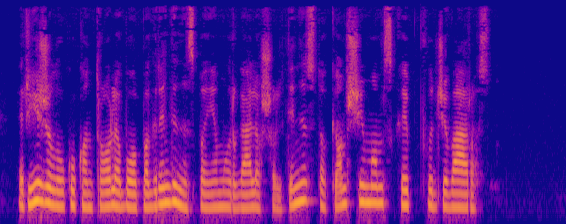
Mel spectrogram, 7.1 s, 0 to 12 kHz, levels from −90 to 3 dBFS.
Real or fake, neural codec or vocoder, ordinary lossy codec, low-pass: real; none; AAC, 48 kbps; 10.8 kHz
